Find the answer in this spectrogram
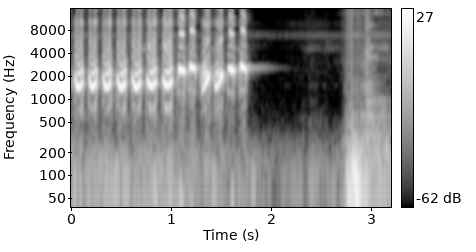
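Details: Yellow-vented bulbul singing filler song for green leafbird training: a fast string of about thirteen loud chattering notes, rising slightly near the end, followed by silence and a low rustle.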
